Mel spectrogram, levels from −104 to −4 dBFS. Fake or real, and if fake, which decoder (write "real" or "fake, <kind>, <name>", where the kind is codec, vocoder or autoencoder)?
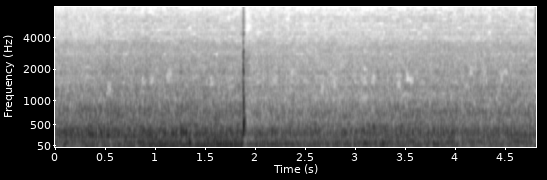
fake, vocoder, Vocos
